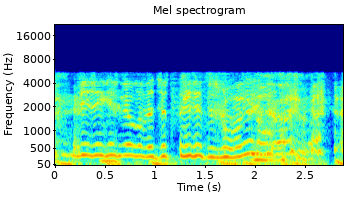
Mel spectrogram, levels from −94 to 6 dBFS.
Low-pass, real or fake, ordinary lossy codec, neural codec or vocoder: 5.4 kHz; fake; none; codec, 16 kHz, 8 kbps, FreqCodec, smaller model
